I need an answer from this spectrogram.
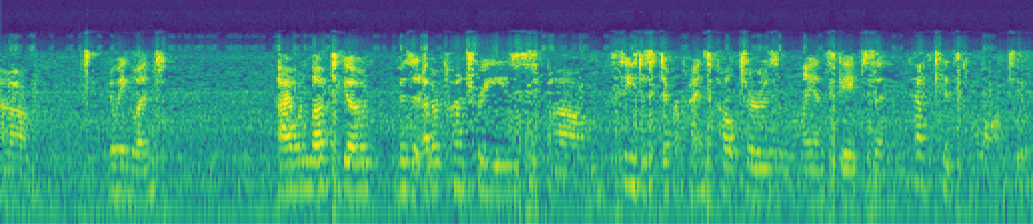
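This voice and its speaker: A woman in her thirties from the United States giving a self-introduction speech for a class, measured and dotted with ums and uhs, recorded on a camcorder. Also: mid-range voice. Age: 30s. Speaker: student. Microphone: camcorder at a distance. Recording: echoey room, distant camcorder, audible noise.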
